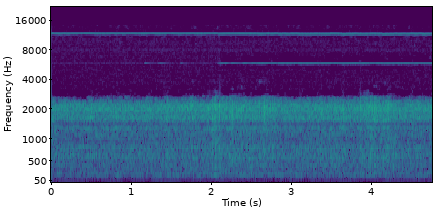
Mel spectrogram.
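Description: Steady hiss of band noise from a uBitx HF transceiver's speaker, the receiver switched on and tuned to 14.246 MHz on upper sideband. The hiss is muffled, with no treble above the receiver's narrow audio passband.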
